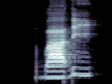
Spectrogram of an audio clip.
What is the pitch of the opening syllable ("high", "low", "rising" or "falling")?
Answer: low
